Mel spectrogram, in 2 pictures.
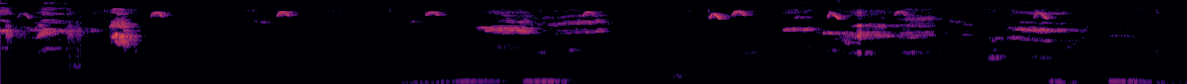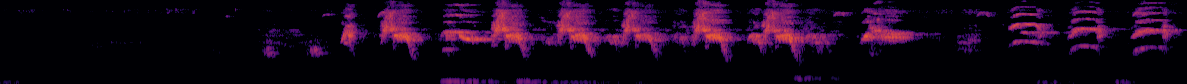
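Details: Male and female house sparrows with their chicks; sparse chirps early, then a lively stretch of rapid repeated high chirping, with intermittent low thumps.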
